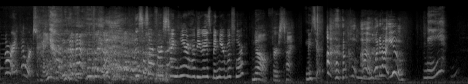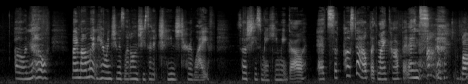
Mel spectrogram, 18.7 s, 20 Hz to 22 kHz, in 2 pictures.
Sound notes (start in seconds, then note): 0.9 girls laughing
